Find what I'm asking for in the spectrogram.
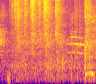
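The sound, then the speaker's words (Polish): Cats meowing at a rescue shelter where injured cats recover after accidents; a few short meows stand out against a quiet background with no talk. “To są koty powypadkowe, które tutaj w tym miejscu dochodzą do siebie po wypadkach i są w trakcie leczenia.”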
